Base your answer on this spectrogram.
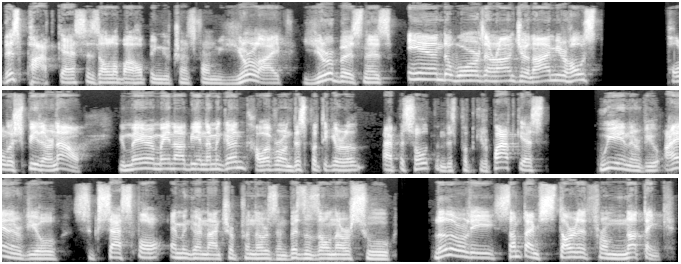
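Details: Adult male speaker; normal speech.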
